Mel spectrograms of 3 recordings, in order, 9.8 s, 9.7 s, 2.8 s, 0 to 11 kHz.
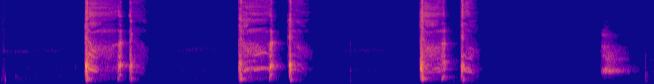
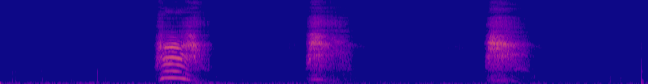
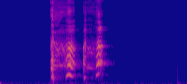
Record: {
  "three_cough_length": "9.8 s",
  "three_cough_amplitude": 27013,
  "three_cough_signal_mean_std_ratio": 0.24,
  "exhalation_length": "9.7 s",
  "exhalation_amplitude": 1429,
  "exhalation_signal_mean_std_ratio": 0.32,
  "cough_length": "2.8 s",
  "cough_amplitude": 3512,
  "cough_signal_mean_std_ratio": 0.31,
  "survey_phase": "alpha (2021-03-01 to 2021-08-12)",
  "age": "45-64",
  "gender": "Female",
  "wearing_mask": "No",
  "symptom_none": true,
  "smoker_status": "Never smoked",
  "respiratory_condition_asthma": false,
  "respiratory_condition_other": false,
  "recruitment_source": "REACT",
  "submission_delay": "1 day",
  "covid_test_result": "Negative",
  "covid_test_method": "RT-qPCR"
}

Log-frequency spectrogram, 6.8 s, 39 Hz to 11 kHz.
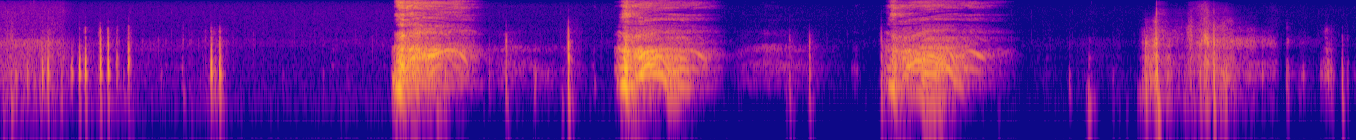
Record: {
  "three_cough_length": "6.8 s",
  "three_cough_amplitude": 24027,
  "three_cough_signal_mean_std_ratio": 0.34,
  "survey_phase": "beta (2021-08-13 to 2022-03-07)",
  "age": "45-64",
  "gender": "Female",
  "wearing_mask": "No",
  "symptom_cough_any": true,
  "symptom_runny_or_blocked_nose": true,
  "symptom_shortness_of_breath": true,
  "symptom_fatigue": true,
  "symptom_change_to_sense_of_smell_or_taste": true,
  "symptom_onset": "12 days",
  "smoker_status": "Ex-smoker",
  "respiratory_condition_asthma": false,
  "respiratory_condition_other": false,
  "recruitment_source": "REACT",
  "submission_delay": "0 days",
  "covid_test_result": "Negative",
  "covid_test_method": "RT-qPCR"
}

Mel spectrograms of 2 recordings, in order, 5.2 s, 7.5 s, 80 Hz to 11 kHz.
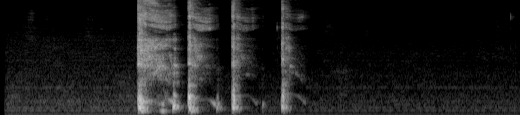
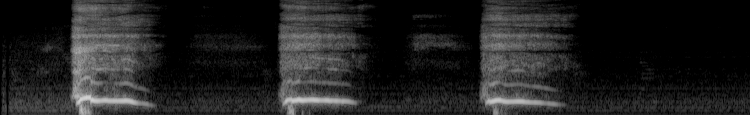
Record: {
  "cough_length": "5.2 s",
  "cough_amplitude": 26812,
  "cough_signal_mean_std_ratio": 0.25,
  "exhalation_length": "7.5 s",
  "exhalation_amplitude": 20456,
  "exhalation_signal_mean_std_ratio": 0.44,
  "survey_phase": "beta (2021-08-13 to 2022-03-07)",
  "age": "45-64",
  "gender": "Female",
  "wearing_mask": "No",
  "symptom_cough_any": true,
  "symptom_runny_or_blocked_nose": true,
  "symptom_shortness_of_breath": true,
  "symptom_fatigue": true,
  "symptom_headache": true,
  "symptom_change_to_sense_of_smell_or_taste": true,
  "smoker_status": "Ex-smoker",
  "respiratory_condition_asthma": false,
  "respiratory_condition_other": false,
  "recruitment_source": "Test and Trace",
  "submission_delay": "2 days",
  "covid_test_result": "Positive",
  "covid_test_method": "RT-qPCR",
  "covid_ct_value": 20.2,
  "covid_ct_gene": "ORF1ab gene"
}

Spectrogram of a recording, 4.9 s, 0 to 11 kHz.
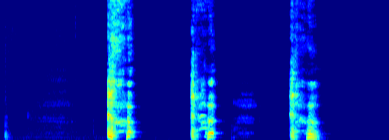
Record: {
  "three_cough_length": "4.9 s",
  "three_cough_amplitude": 26632,
  "three_cough_signal_mean_std_ratio": 0.28,
  "survey_phase": "beta (2021-08-13 to 2022-03-07)",
  "age": "65+",
  "gender": "Female",
  "wearing_mask": "No",
  "symptom_none": true,
  "symptom_onset": "13 days",
  "smoker_status": "Never smoked",
  "respiratory_condition_asthma": false,
  "respiratory_condition_other": true,
  "recruitment_source": "REACT",
  "submission_delay": "0 days",
  "covid_test_result": "Negative",
  "covid_test_method": "RT-qPCR",
  "influenza_a_test_result": "Negative",
  "influenza_b_test_result": "Negative"
}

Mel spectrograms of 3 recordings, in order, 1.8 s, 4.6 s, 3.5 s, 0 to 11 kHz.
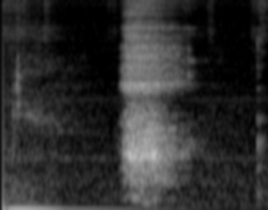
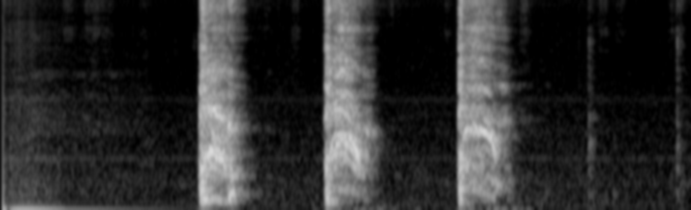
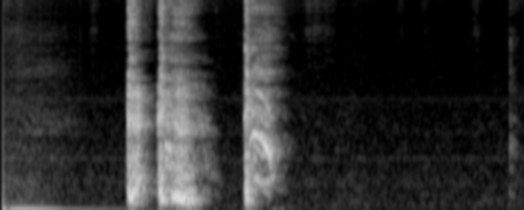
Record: {
  "exhalation_length": "1.8 s",
  "exhalation_amplitude": 7284,
  "exhalation_signal_mean_std_ratio": 0.51,
  "three_cough_length": "4.6 s",
  "three_cough_amplitude": 32768,
  "three_cough_signal_mean_std_ratio": 0.36,
  "cough_length": "3.5 s",
  "cough_amplitude": 32335,
  "cough_signal_mean_std_ratio": 0.35,
  "survey_phase": "alpha (2021-03-01 to 2021-08-12)",
  "age": "65+",
  "gender": "Male",
  "wearing_mask": "No",
  "symptom_shortness_of_breath": true,
  "symptom_diarrhoea": true,
  "symptom_fatigue": true,
  "symptom_onset": "12 days",
  "smoker_status": "Ex-smoker",
  "respiratory_condition_asthma": false,
  "respiratory_condition_other": false,
  "recruitment_source": "REACT",
  "submission_delay": "2 days",
  "covid_test_result": "Negative",
  "covid_test_method": "RT-qPCR"
}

